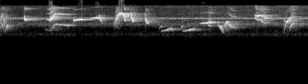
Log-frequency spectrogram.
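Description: An Oriental magpie-robin sings a rich, fast run of clear whistles, slurred rising and falling notes with a few sweet trills, in phrases under a second long with no other sounds.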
